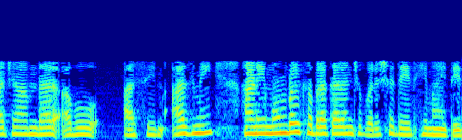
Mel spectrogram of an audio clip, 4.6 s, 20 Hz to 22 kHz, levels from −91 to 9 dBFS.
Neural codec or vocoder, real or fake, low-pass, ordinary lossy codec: none; real; 3.6 kHz; none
